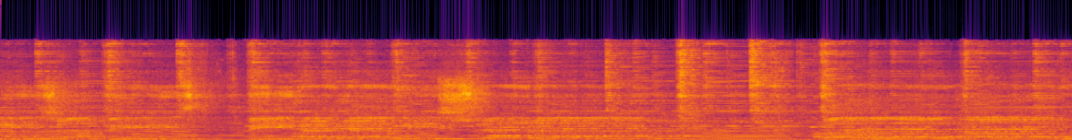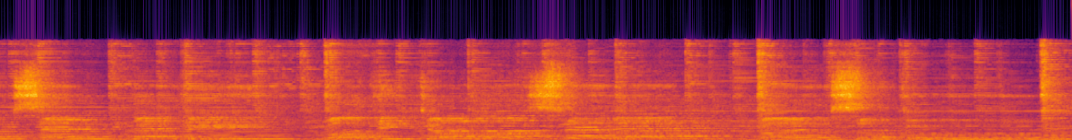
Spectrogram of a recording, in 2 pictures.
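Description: A congregation singing a hymn together, accompanied by acoustic guitar.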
